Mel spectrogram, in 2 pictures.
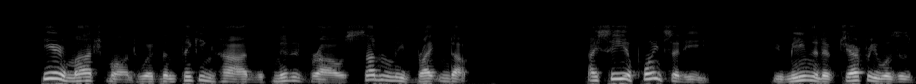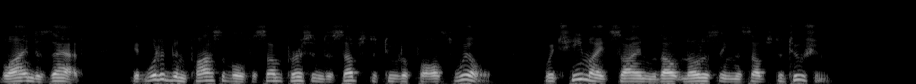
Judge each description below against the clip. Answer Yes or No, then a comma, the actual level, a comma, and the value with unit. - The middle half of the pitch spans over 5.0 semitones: Yes, wide, 5.5 semitones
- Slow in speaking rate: No, average, 165 wpm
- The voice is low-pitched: No, medium, 145 Hz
